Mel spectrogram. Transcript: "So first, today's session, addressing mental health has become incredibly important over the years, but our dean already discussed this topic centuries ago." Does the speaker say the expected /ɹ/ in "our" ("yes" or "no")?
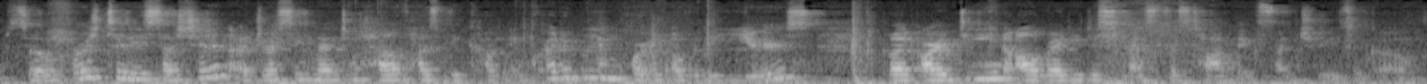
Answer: yes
